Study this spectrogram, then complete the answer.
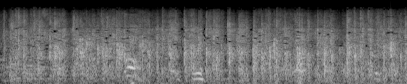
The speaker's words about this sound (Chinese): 大家给他鼓鼓掌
